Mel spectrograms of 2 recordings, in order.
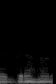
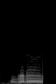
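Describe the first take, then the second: First: ग्रहण with clear h; correct form. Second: ग्रहण squeezed to graan; wrong form. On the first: Teacher giving the correction, ग्रहण with h sounded. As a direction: say ग्रहण as gra-han. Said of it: "होता है". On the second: Teacher showing learners the mistake, ग्रहण without h. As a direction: say ग्रहण with h dropped. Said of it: "नहीं होता". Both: Shown as a demonstration.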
